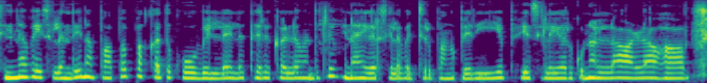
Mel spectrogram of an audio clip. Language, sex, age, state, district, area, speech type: Tamil, female, 30-45, Tamil Nadu, Tiruppur, rural, spontaneous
